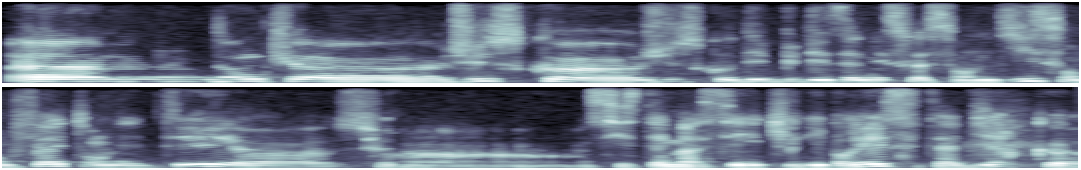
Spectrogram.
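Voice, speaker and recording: A woman's voice: lowish voice, steady tone, normal speed, a little mellow. French-speaking woman in her fifties explaining. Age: 50s. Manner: explanatory, many fillers and restarts. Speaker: trainer. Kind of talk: webinar presentation. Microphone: video call.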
